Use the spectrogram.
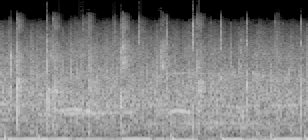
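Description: A crowd claps steadily for a few seconds for the host, a dense, continuous patter of many hands at an even loudness, with no voices on top.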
